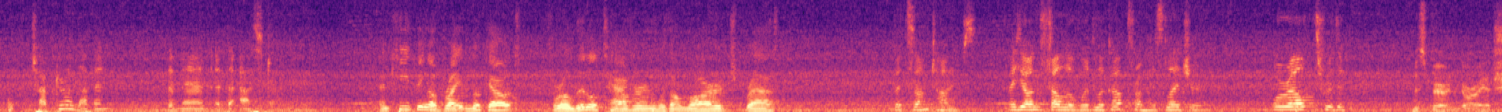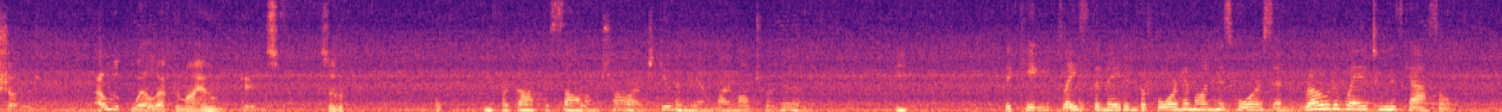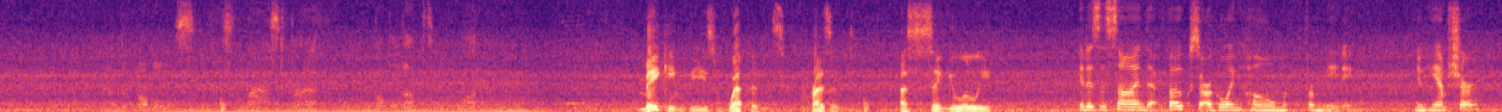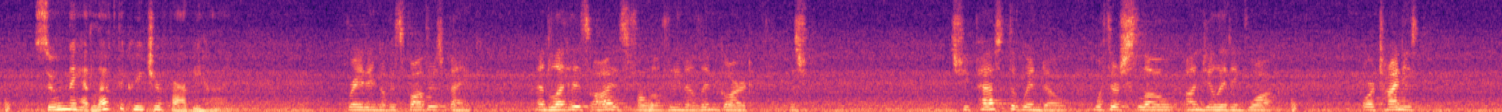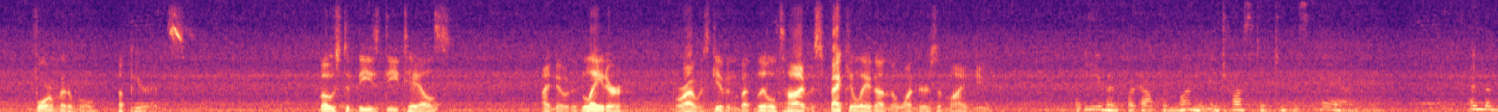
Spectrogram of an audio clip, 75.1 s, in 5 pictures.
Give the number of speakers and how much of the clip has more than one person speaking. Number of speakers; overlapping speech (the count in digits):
10, no overlap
